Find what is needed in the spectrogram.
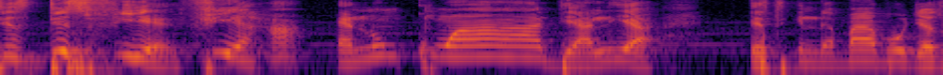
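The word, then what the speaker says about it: deilia: The Greek word for this word fear, spell it D-E-I-L-I-A. D-E-I-L-I-A. Dialia. Dialia.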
